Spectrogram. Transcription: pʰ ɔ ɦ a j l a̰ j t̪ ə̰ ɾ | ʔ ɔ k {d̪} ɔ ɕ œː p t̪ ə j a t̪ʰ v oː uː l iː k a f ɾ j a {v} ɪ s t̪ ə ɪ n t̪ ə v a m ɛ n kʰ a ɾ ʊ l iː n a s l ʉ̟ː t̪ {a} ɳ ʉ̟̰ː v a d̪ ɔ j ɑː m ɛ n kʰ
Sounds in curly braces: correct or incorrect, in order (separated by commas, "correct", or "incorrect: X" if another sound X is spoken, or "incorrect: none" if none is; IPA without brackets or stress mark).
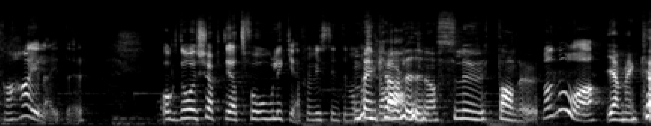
correct, correct, correct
